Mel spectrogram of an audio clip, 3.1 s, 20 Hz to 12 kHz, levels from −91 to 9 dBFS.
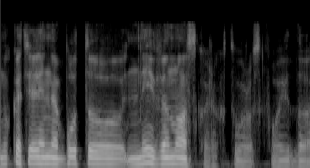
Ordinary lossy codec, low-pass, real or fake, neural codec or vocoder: Opus, 64 kbps; 7.2 kHz; fake; codec, 16 kHz, 4.8 kbps, FACodec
